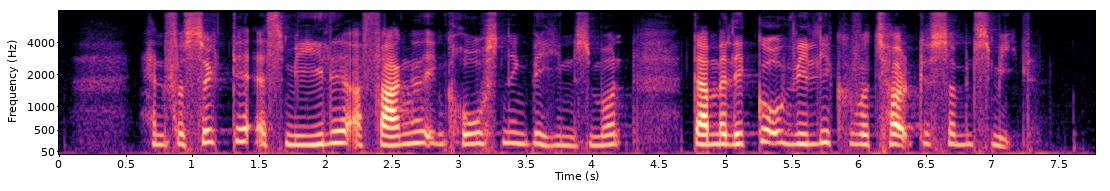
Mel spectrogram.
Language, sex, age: Danish, female, 27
